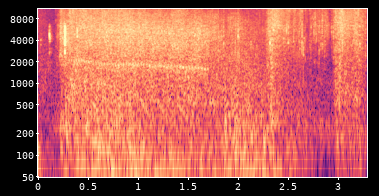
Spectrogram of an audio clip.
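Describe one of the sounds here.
A blast of fire roars.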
